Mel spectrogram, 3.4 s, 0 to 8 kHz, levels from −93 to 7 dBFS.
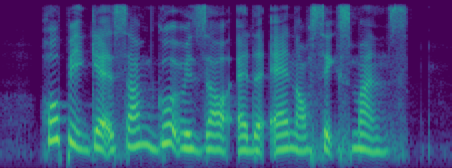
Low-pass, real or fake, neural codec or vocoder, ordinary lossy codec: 7.2 kHz; real; none; none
